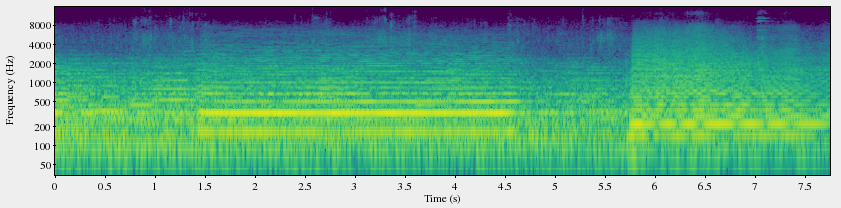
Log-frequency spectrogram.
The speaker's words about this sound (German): Ja, die Glocken des Michel, der Klang des Hafens, Heiligabend 2025 im Hamburger Hafen.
